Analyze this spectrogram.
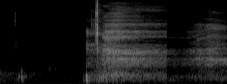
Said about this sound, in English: Ew. That breathing.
